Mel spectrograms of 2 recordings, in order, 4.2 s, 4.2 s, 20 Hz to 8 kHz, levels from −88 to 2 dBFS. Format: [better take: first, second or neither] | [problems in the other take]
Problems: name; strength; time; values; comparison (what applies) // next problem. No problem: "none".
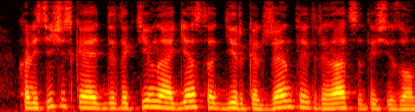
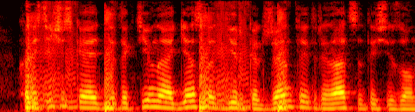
first | background sound (Fart); 4 dB below the speech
